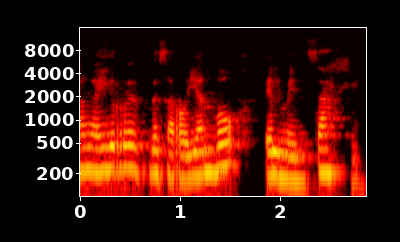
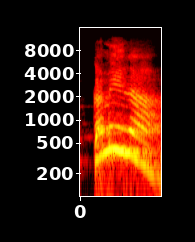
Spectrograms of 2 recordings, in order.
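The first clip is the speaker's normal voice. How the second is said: "Camina" yelled much higher and louder; yelled command; 10 semitones higher, 10 dB louder than usual. Shown as a demonstration. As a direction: bark "Camina" like an angry parent. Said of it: "no voy a decir". ("Camina" gritado, muy alto y fuerte)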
